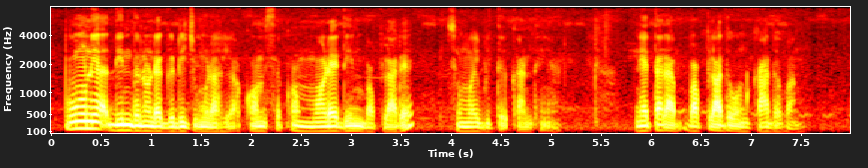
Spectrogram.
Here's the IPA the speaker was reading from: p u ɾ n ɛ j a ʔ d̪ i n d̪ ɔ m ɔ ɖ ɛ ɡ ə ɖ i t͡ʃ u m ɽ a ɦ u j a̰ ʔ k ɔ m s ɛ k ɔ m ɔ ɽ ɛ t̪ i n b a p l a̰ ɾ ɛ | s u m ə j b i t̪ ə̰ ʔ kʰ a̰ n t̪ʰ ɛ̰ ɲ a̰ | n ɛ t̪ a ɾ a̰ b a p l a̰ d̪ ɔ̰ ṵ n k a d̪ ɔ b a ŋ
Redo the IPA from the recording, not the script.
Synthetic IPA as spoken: p u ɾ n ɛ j a ʔ d̪ i n d̪ ɔ n ɔ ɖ ɛ ɡ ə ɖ i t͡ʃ u m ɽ a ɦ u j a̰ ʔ k ɔ m s ɛ k ɔ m ɔ ɽ ɛ d̪ i n b a p l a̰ ɾ ɛ | s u m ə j b i t̪ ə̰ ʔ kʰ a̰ n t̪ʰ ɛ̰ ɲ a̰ | n ɛ t̪ a ɾ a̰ b a p l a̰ d̪ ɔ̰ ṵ n k a d̪ ɔ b a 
